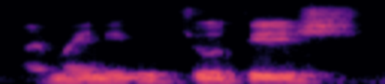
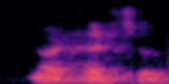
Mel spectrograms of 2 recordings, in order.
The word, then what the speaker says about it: ज्योतेष: आप मेरे नाम का गलत उच्चारण कर रहे हैं। मेरा नाम ज्योतेष है, गौरव सर। हरज्योत नहीं।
